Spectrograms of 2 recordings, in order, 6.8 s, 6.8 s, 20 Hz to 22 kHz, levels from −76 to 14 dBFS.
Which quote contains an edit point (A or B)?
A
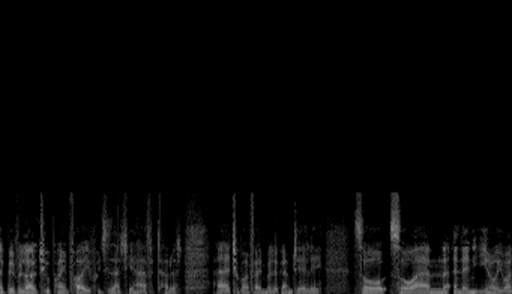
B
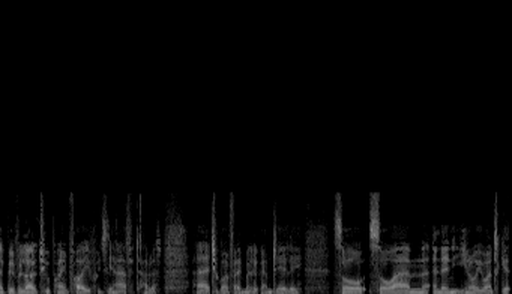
B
